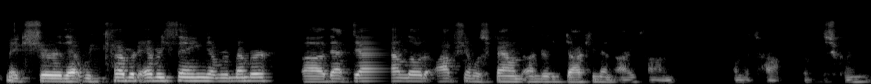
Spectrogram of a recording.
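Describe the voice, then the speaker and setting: A middle-aged American man giving a casual, step-by-step software demonstration as a webinar trainer, speaking into a headset. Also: mid-range voice, steady tone, moderate pace, lo-fi sound, faint music behind. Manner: explanatory, step-by-step. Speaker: assistive technology trainer.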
